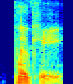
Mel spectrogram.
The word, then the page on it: pokey: British English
